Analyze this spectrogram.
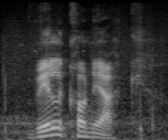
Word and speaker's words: Wilkoniak: It was like cognac, it's like the drink. Will cognac.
